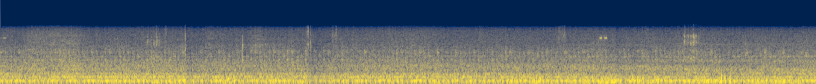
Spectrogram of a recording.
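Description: A vehicle's engine idling with a steady low rumble, with a couple of faint short high chirps about six and seven seconds in.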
